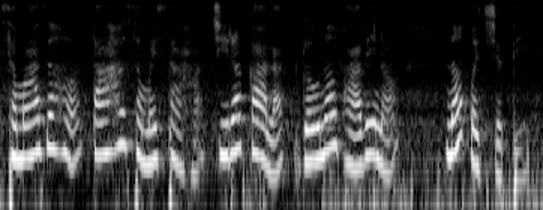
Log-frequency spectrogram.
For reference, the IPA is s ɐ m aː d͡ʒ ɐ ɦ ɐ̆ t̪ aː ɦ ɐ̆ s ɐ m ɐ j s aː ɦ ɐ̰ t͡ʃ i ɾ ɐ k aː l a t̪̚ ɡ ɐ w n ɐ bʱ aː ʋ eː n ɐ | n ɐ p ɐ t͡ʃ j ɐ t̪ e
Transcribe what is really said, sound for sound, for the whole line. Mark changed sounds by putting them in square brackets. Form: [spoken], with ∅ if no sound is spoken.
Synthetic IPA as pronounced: s ɐ m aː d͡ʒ ɐ ɦ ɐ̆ t̪ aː ɦ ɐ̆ s ɐ m ɐ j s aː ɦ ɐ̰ t͡ʃ i ɾ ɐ k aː l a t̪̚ ɡ ɐ w n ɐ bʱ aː ʋ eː n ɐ | n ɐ p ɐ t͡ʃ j ɐ t̪ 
